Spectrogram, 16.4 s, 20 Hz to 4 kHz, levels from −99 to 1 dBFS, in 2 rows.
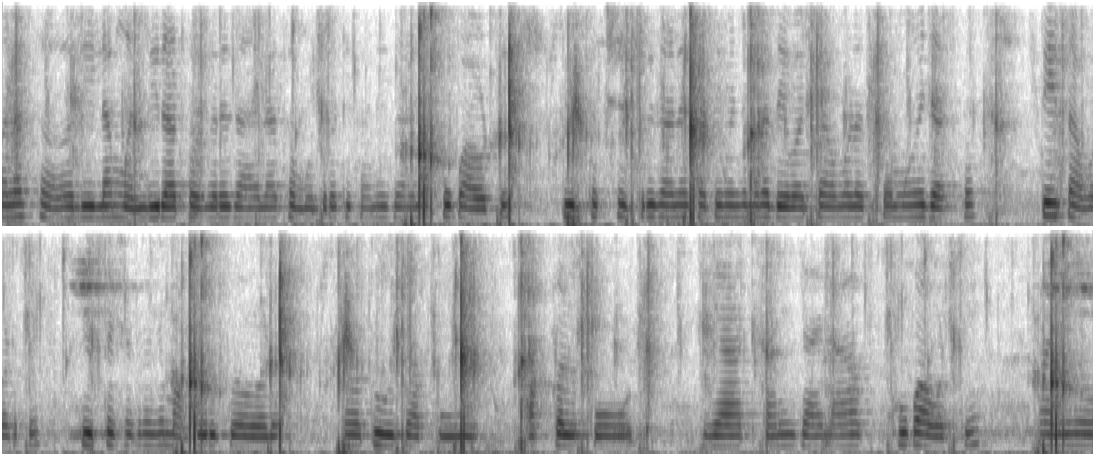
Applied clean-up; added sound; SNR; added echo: none; Chewing, mastication; 3 dB; none.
